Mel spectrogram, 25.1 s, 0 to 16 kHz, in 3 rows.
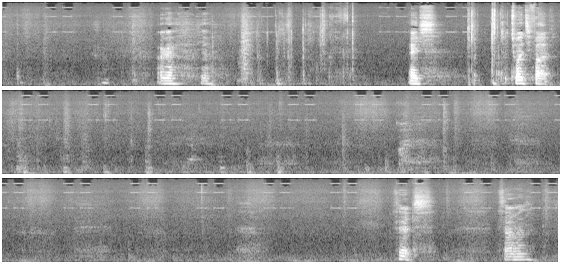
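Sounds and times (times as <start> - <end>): man breathing: 14.3 - 18.4.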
